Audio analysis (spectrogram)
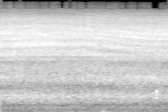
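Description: Steam blasting from an espresso machine's steam wand as it is purged after milk steaming, a loud, steady, close hiss that holds unbroken throughout.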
